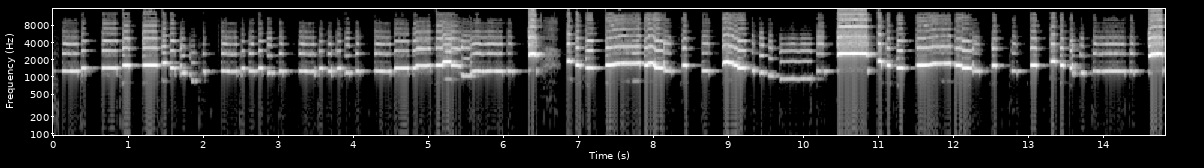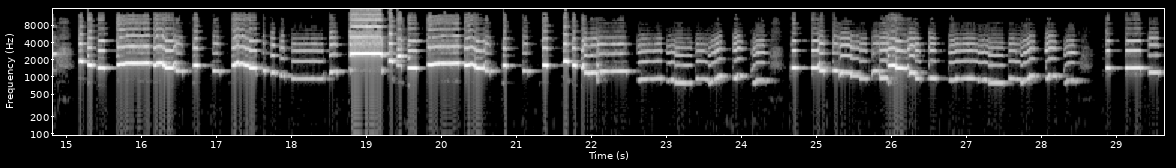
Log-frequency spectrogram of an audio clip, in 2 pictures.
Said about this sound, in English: I'll just play it for you quick on whistle, and then I wound up kind of losing my brain, figuring out how to do a big old dumb thing with it. So here's the basic melody on F whistle first.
